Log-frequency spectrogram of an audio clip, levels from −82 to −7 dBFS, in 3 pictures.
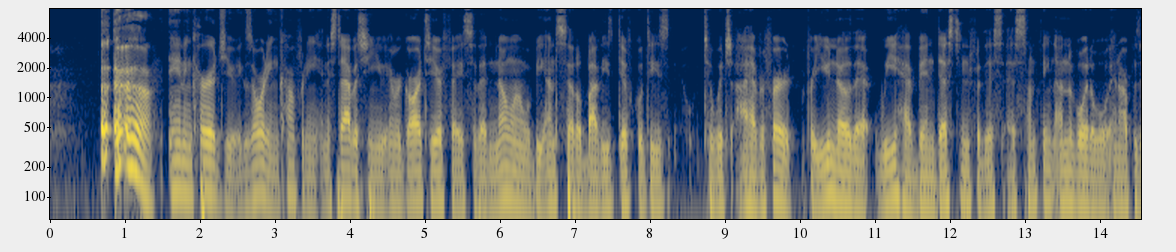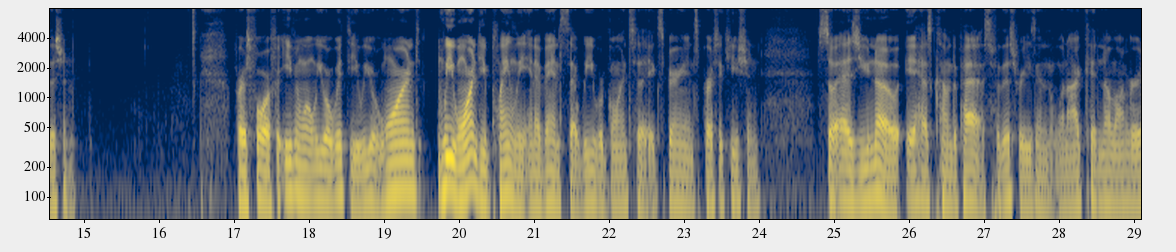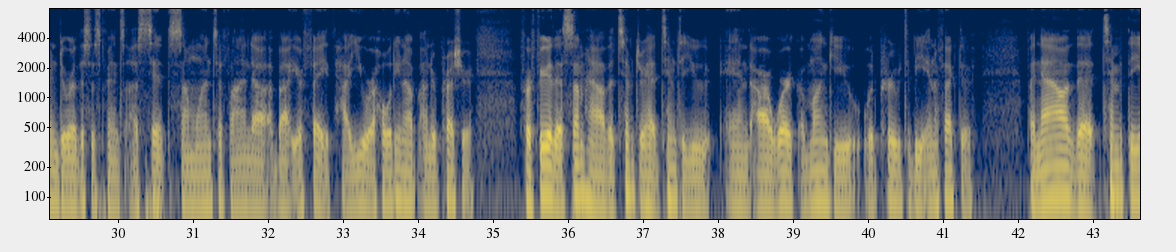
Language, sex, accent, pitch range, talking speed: English, male, American, 80-95 Hz, 175 wpm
